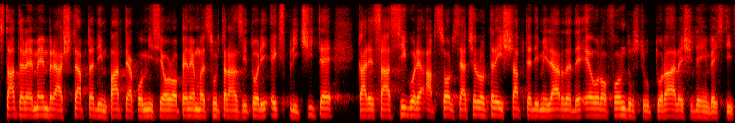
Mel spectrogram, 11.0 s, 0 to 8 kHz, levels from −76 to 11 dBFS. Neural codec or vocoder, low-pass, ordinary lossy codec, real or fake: codec, 24 kHz, 1.2 kbps, DualCodec; 7.2 kHz; MP3, 64 kbps; fake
